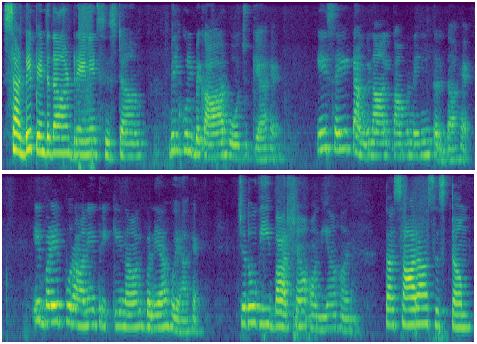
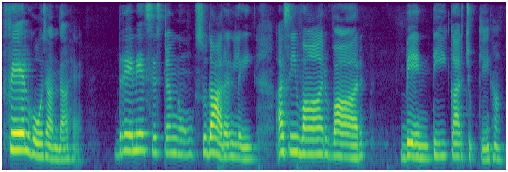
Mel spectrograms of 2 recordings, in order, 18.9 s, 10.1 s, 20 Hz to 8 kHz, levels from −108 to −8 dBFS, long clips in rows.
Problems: none marked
